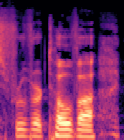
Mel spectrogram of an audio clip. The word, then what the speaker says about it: Fruhvirtova: I'm talking about Linda Fruvertova, a name we're all going to have to learn to pronounce as Fruvertova,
